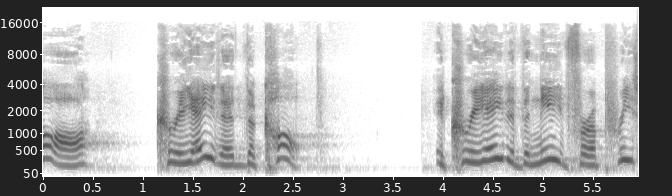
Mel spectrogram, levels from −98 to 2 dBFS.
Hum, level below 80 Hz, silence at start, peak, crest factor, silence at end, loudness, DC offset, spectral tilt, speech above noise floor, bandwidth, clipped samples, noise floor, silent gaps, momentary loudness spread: none; -86 dBFS; 0 s; -18 dBFS; 20 dB; 0 s; -36 LUFS; under 0.1%; -2.5 dB/octave; 46 dB; 16.5 kHz; under 0.1%; -82 dBFS; none; 10 LU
